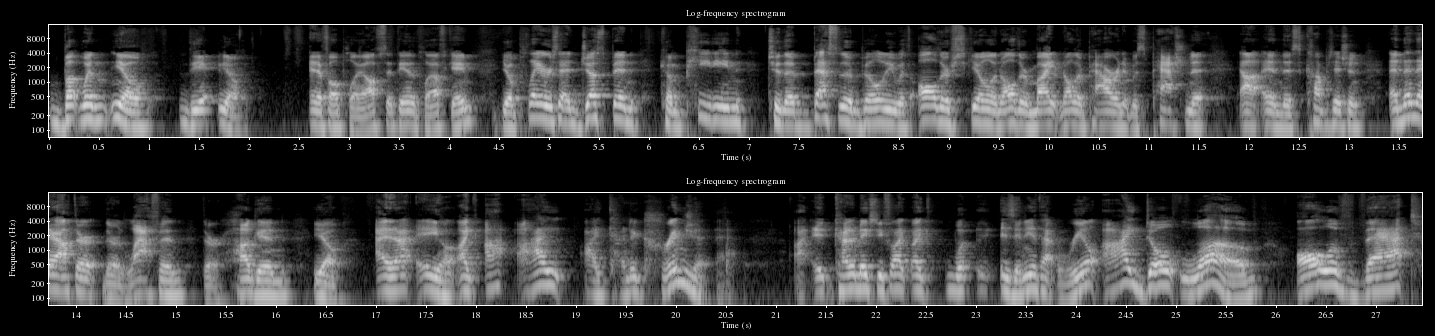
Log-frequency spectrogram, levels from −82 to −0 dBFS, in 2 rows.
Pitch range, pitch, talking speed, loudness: 115-150 Hz, 125 Hz, 205 wpm, -23 LUFS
